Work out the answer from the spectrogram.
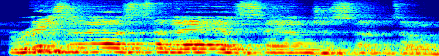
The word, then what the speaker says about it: San Jacinto: reason is today is san jacinto day for san jose today if you want to be more accurate in the pronunciation in spanish 186 years ago today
